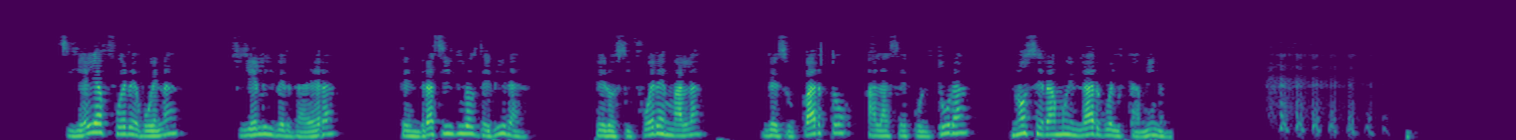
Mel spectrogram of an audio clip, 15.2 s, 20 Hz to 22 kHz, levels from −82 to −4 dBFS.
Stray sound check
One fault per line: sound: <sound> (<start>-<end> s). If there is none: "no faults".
sound: laugh (12.6-13.9 s)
